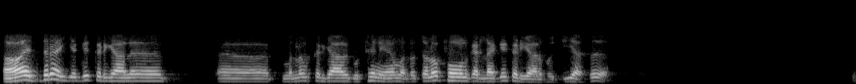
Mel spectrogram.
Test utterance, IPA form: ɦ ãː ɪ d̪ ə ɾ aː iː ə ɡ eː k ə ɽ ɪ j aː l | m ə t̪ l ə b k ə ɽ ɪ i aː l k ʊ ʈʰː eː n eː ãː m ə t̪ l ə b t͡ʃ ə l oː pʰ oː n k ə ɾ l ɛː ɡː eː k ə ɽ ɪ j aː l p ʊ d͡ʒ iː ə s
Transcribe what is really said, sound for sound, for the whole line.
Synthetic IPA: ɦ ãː ɪ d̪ ə ɾ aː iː ə ɡ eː k ə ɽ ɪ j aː l | m ə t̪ l ə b k ə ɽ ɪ j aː l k ʊ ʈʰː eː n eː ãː m ə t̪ l ə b t͡ʃ ə l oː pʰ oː n k ə ɾ l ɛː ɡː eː k ə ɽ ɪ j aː l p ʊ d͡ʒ iː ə s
